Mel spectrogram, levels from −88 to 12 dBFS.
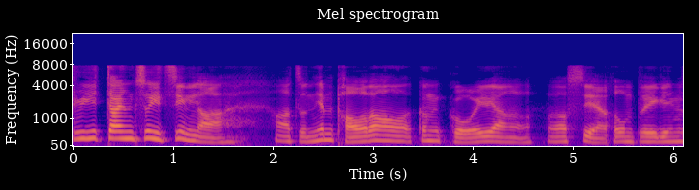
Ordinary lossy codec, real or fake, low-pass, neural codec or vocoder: none; fake; none; codec, 16 kHz, 1 kbps, FunCodec, trained on Chinese and English, 50 frames a second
